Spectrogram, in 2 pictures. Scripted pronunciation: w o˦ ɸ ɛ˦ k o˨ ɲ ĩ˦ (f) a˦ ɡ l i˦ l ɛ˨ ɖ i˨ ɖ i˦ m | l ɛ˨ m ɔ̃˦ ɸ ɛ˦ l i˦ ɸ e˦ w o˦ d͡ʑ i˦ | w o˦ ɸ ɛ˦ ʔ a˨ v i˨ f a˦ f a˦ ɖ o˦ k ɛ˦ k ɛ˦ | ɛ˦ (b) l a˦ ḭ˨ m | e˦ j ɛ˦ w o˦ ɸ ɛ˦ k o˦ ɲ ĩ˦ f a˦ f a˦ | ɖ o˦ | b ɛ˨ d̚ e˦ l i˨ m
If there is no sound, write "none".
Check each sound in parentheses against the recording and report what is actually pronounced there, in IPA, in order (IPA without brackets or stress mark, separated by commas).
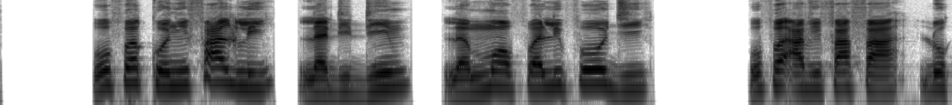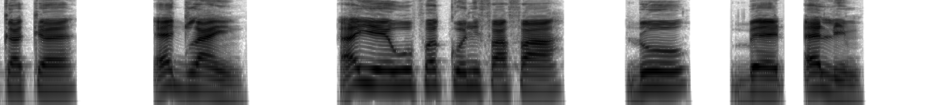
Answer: f, ɡ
